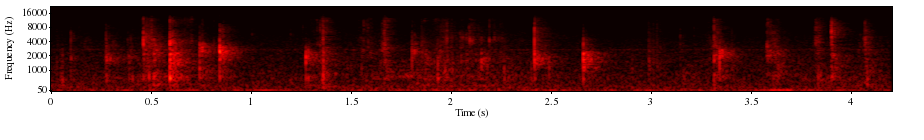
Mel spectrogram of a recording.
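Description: Foil seasoning sachets crinkling and crackling in hands as sauce is squeezed out of them onto instant noodles, a run of short irregular crackles, loudest a little under a second in.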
